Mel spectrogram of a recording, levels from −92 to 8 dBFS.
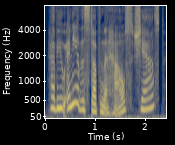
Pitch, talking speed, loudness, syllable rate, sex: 245 Hz, 270 wpm, -16 LUFS, 6.5 syllables/s, female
